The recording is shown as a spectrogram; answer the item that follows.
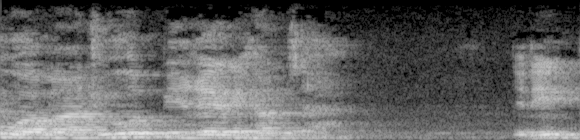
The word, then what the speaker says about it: Ma'juj: Disebutkan yajma aktsarul qura alla anna Ya'juj wa Ma'juj bighairi hamzah. Jadi sebagian qura, para ahli Quran, mereka membacanya Ya'juj wa Ma'juj, tidak ada hamzahnya.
